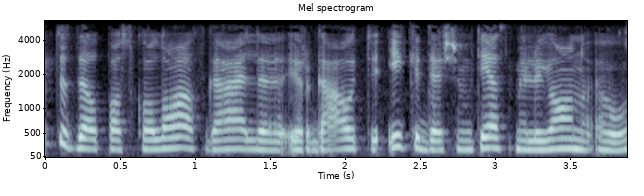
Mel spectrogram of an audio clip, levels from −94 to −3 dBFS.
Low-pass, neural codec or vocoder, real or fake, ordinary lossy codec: 5.4 kHz; none; real; AAC, 48 kbps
